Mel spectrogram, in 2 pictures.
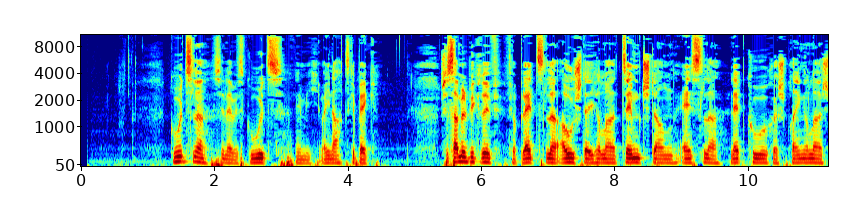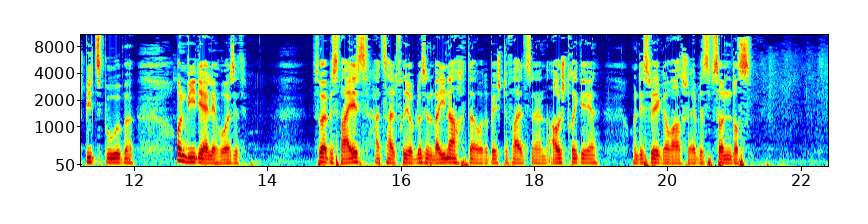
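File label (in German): "guatsla", schwäbisch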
